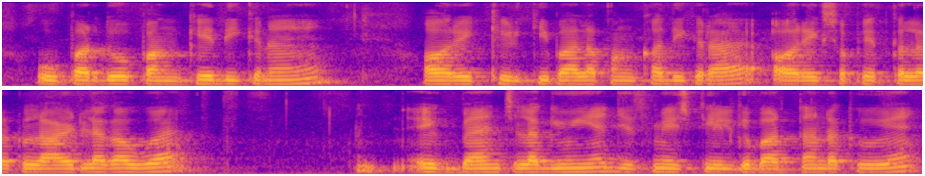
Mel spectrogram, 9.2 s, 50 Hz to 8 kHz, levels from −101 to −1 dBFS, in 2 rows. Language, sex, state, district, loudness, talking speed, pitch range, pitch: Hindi, male, Bihar, Lakhisarai, -21 LUFS, 230 wpm, 130-135 Hz, 130 Hz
